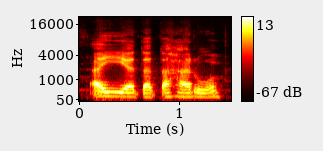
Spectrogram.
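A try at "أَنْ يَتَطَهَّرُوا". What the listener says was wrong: Talpo bukan tata, talpo. Talpo. Tanya tipis, to-nya tebal.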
